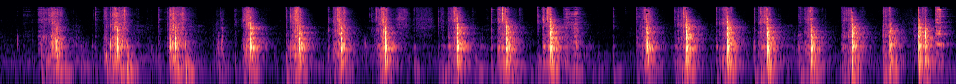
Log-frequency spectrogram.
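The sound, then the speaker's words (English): Knife chopping carrots, celery and onion for a mirepoix: many crisp, sharp chops in a steady rhythm, loud and clear with no talking, broken by one short pause partway through. “Sometimes people at home don't spend the time to cut stuff, right? And if you have the time, might as well make it pretty.”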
